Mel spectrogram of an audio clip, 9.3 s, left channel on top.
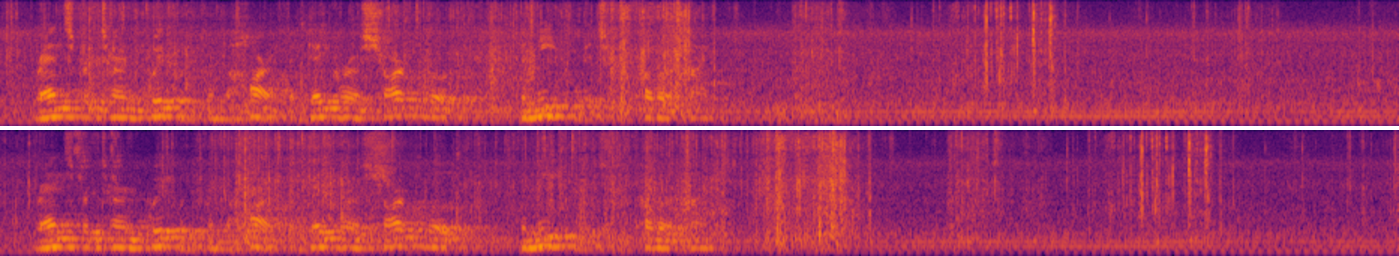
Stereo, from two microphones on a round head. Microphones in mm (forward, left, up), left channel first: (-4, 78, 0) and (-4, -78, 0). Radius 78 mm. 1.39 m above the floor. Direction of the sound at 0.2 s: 70° left (ahead or behind).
